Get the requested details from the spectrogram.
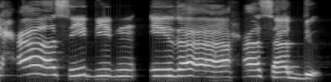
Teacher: بڑی ہاں کو پڑھنے کے لیے جب اس کا مخارج ہوگا تو بیچ حلق سے نکالتے ہیں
